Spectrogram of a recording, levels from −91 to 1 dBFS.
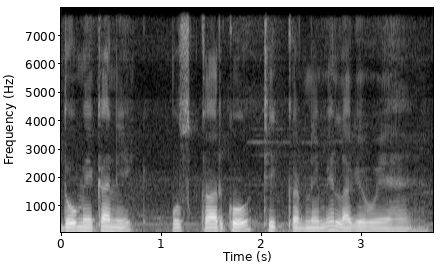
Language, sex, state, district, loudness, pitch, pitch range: Hindi, male, West Bengal, Alipurduar, -18 LUFS, 120 Hz, 115-130 Hz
